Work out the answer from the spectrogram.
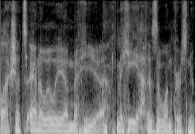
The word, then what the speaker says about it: Mejia: Yesterday, we had announced that Mieha in New Jersey's 11th district had won the special election. That's Ana Lilia Mejia. Mejia. As the one person who can pronounce it in this office.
